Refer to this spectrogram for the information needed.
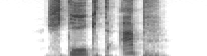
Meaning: second-person plural preterite of absteigen
- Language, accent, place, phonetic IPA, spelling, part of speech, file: German, Germany, Berlin, [ˌʃtiːkt ˈap], stiegt ab, verb, De-stiegt ab.ogg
